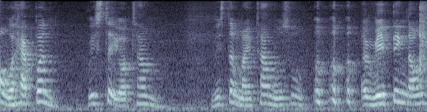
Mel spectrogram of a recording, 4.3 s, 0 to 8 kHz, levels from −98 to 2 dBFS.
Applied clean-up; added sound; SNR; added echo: none; none; none; none.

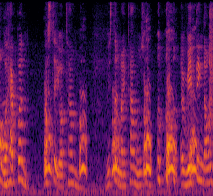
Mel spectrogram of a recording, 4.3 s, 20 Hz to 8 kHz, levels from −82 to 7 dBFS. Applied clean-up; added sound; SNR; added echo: none; Bark; -1 dB; none.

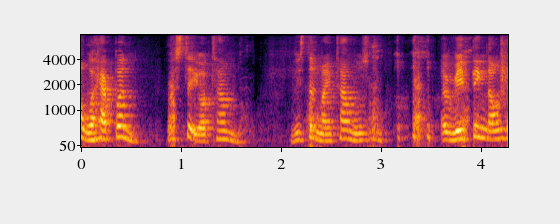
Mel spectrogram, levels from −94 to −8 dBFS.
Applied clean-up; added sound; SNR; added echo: neural separator model SepFormer DNS4.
